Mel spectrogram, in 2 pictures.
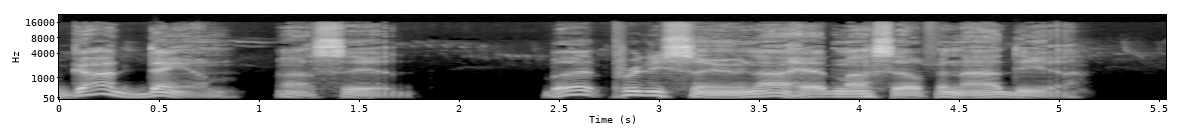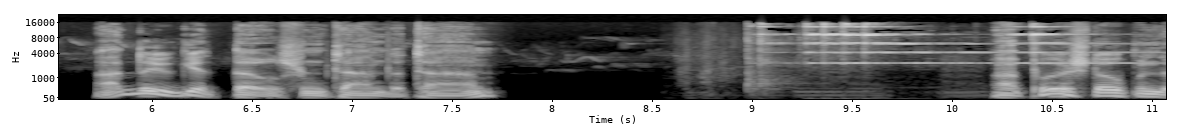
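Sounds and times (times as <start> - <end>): shop door bell ringing: 9.0 - 11.0.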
